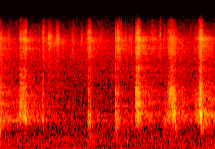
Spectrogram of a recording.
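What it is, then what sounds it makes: Graphite drawing on toned paper. A graphite stick held in a gloved hand draws light, then darker strokes of a letter on a flat, lined, gray-toned drawing paper sheet. The result is a series of short, bright, scratchy scraping bursts with quiet pauses between them and almost no low end.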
